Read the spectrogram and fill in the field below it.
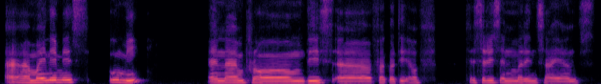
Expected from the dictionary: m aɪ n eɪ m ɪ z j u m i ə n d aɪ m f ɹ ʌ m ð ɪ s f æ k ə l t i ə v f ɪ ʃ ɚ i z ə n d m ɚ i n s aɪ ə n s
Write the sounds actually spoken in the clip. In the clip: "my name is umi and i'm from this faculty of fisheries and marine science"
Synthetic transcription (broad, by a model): m aɪ n eɪ m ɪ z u m i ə n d aɪ m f ɹ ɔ m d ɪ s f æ k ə l t i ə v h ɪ s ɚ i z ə n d m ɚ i n s aɪ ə n s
